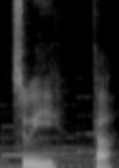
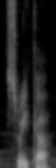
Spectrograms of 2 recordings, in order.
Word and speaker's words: スイカ: I kind of say the sui really fast, don't they? Suika. Suika. Suika. I always want to pronounce every syllable, but sometimes they just say it. スイカ Sweet. Suika. Suika. Sometimes they say it to a level where you don't, like, even hear it, you know?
